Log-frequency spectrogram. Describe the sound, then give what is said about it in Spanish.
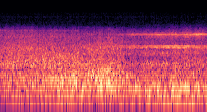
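An airplane takes off with a loud, steady engine roar that stays even throughout, and a faint high whine emerges near the end. “Sube al avión. Todos se cuadran ante Bon Inicia el despegue.”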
